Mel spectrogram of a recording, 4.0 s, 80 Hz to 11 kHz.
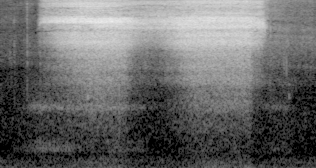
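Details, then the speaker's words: Restored Mamod TE1 steam traction engine under steam after fitting wheels: a steady airy hiss for about three seconds with no whistle note, the whistle blowing through without sounding; the earlier ones typically won't sound out with the whistle. "he just sort of sits there and sounds like a safe without going off and away she goes again"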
